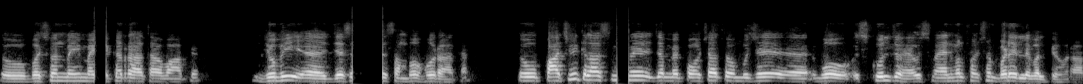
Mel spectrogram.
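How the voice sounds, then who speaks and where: With a Bihari accent, a man speaks at a moderate pace in a dark, mellow tone, with ordinary pitch variation, big swings in loudness, and a dry, close sound with no echo. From Bihar, Arrah. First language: Bhojpuri (speaking Hindi). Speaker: actor. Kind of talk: interview. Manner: hesitant fillers.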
